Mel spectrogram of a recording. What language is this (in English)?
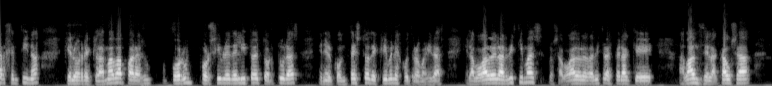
Spanish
